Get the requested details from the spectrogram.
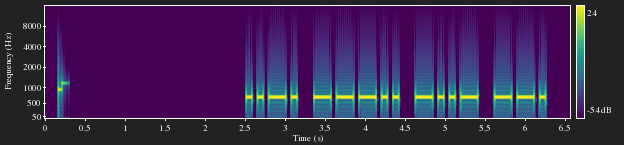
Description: Morse code, heard as a keyed tone, about 17 wpm, 700 Hz. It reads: F8XG
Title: DXCC-100 Call Signs - 4 Characters - 17wpm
